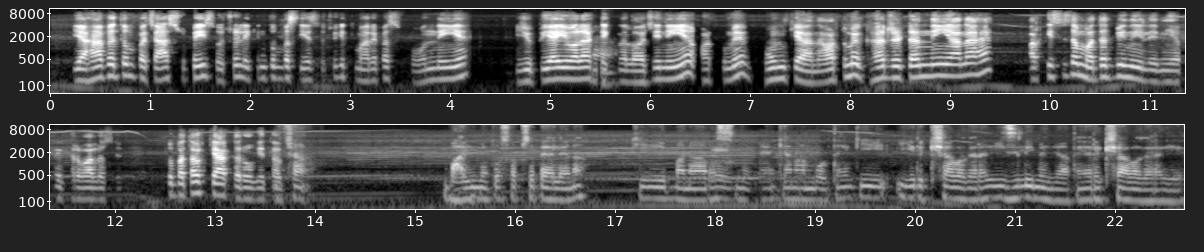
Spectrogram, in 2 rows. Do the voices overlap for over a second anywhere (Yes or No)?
No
